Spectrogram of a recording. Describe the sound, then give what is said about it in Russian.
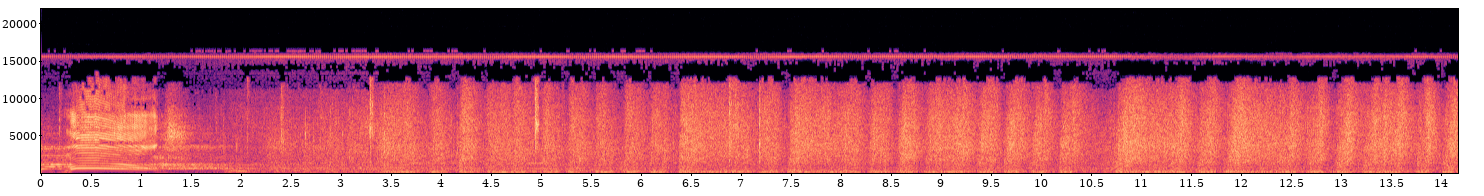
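Troops march in formation in a military parade on Red Square, led by parade commander General of the Army Oleg Salyukov, their boots striking in steady unison as a dense, rhythmic crunch that carries on throughout, preceded by a brief echoing shouted command. “Торжественное шествие войск возглавляет командующий военным парадом генерал армии Олег Салюков”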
